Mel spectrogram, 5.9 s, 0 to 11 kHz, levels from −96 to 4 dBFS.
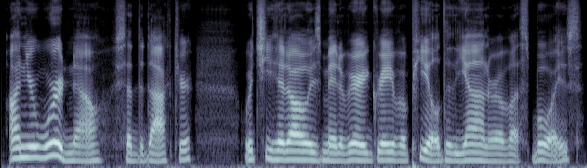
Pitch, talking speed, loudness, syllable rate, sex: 165 Hz, 215 wpm, -18 LUFS, 5.5 syllables/s, female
